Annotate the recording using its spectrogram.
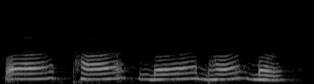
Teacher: ये ओष्ठ से निकलने वाली वर्ण है।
